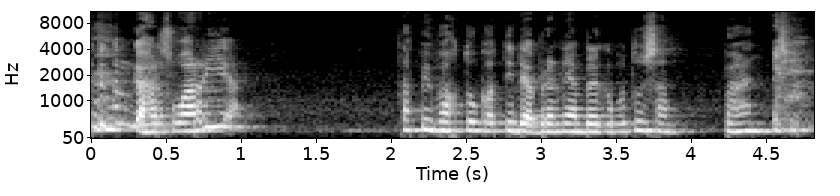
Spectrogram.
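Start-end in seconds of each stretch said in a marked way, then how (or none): none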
